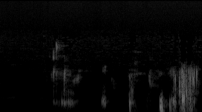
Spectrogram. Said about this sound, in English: Got a cup of tea today in a mug that someone gave me for a Secret Santa. It's got my face on one side and on the back it says, "Don't touch me, I'm famous." So if you hear slurping, that's me drinking my tea.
